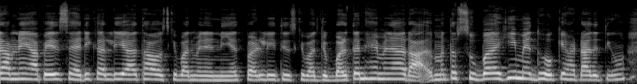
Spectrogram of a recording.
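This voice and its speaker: A young adult woman talks through her day in a relaxed, homely voice-over, as a mother showing her routine. Her voice sits a little high, and she rambles with fillers and restarts along the way. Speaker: vlogger and mother. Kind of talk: casual voice-over narration of a daily routine.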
